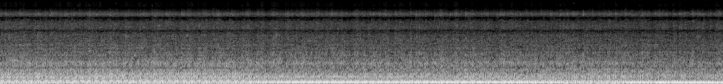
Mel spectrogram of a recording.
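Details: First start of a Chevy truck's cammed 5.3 V8 (Texas Speed 232/234 cam, 110 LSA) after a build and after fixing wiring ground issues: deep loping idle with an uneven chop about three times a second, steady and strong; sounds good and healthy.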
